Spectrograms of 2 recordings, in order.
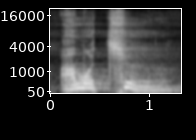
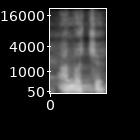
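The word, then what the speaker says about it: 아모츠: 밑에 푼노트를 한번 보세요 히브리 말로 뭐라고 발음하도록 돼 있죠 아무츠 아머츠 원래 이렇게 번역이 됐어야 맞았습니다 근데 이게 외래 오다 보니까 우리 개혁개적 여러분들이 지금 보고 있는이 성경은 아모스로 번역을 해버렸어요 그래서 어느 사람과 혼동을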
